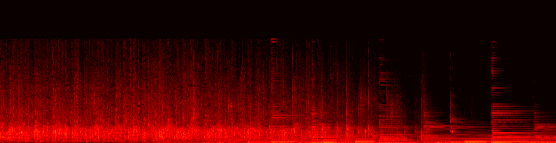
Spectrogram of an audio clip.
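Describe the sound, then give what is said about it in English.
The Ask Me Another audience applauds NPR's Stephen Thompson and Ian MacKaye with steady, dense clapping that carries through the whole clip. After a couple of seconds, sustained musical notes come in underneath and grow more prominent as the applause continues. “One more round of applause for NPR Stephen Thompson and Ian MacKaye.”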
